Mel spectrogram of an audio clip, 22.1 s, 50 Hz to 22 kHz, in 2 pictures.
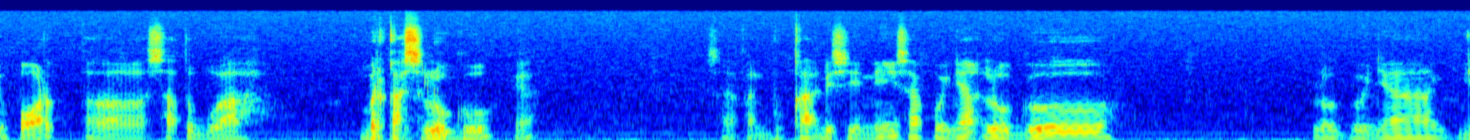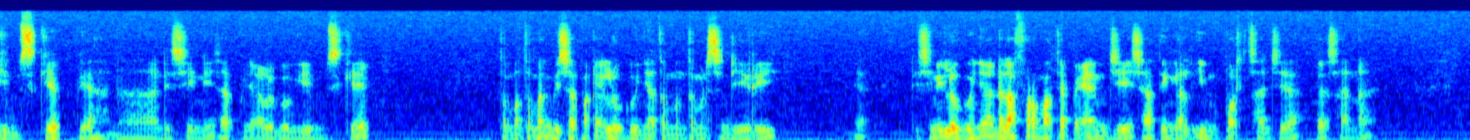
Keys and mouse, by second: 6.7 click, 10.9 click, 13.5 click, 21.7-22.0 drag.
